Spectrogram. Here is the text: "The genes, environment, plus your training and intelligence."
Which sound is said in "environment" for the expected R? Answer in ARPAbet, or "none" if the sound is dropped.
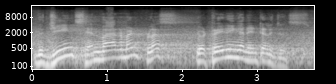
R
